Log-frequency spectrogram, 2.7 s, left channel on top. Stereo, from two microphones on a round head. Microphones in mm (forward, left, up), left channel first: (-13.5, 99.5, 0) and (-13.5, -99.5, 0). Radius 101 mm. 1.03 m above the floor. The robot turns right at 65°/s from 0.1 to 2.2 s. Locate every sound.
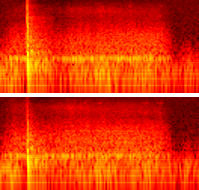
0.3 s a door slam: 70° left (ahead or behind); by 0.7 s 85° left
